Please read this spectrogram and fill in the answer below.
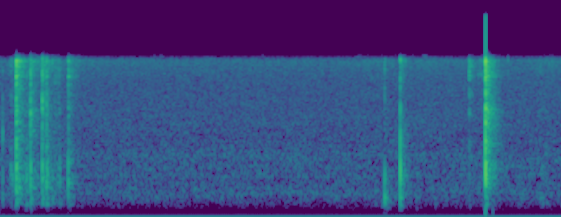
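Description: Light handling clicks and taps: a quick rattle of small clicks at the start, then a few single clicks near the end, the last one the loudest.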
